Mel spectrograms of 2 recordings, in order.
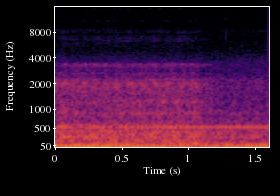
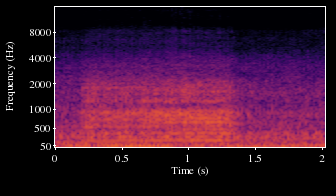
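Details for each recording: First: Roadranger 18-speed constant-mesh truck gearbox, stationary, low gear selected: steady low drone with a faint even hum, no grinding or clash, unlike the higher-pitched whine of a mismatched gear; normal engagement of a closely matched gear. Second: Truck with an 18-speed Roadranger constant-mesh gearbox at idle: a low gritty buzz for about a second as the gear lever is lightly rested to touch the gear teeth, used to find the gear; gear teeth rubbing.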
